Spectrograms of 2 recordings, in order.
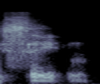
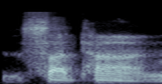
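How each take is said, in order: First: It is said the common English way. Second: It is said the speaker's own community's way. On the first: This is how people generally say it. "people would say" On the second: This is how the speaker's own community says it. "is how we pronounce it"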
